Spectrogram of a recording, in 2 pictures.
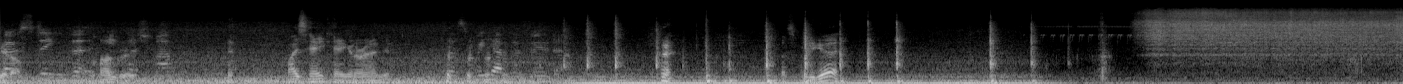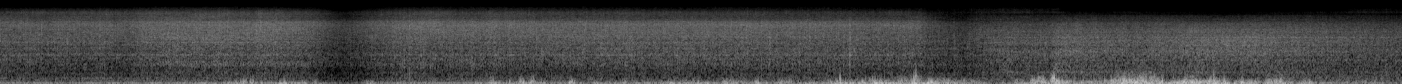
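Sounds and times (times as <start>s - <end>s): bacon sizzling on a griddle: 11.4s - 28.0s.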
